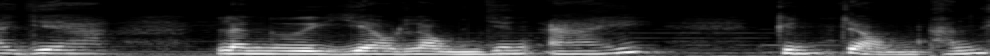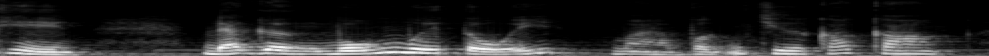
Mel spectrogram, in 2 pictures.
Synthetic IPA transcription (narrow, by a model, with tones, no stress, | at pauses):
zaː˧ | laː˨˩ŋɨ˨˩əjzaː˨˩wla˨˩wŋ͡mɲə˧nʔaː˨˦j | kï˨˦ŋ̟t͡ɕɔ̰˧˨wŋ͡mt̪ʰa˨˦jŋ̟hḭ˧˨ən | ɗa̰ː˧˥ɣə˨˩nɓo˨˦nmɨ˧əjt̪u˧˩əjmaː˨˩və̰˧˥nt͡ɕɨ˧əkɔ˨˦kɔ˧n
